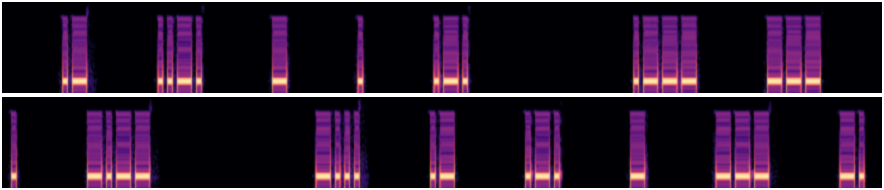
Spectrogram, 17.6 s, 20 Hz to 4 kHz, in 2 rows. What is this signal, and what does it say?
Morse code, heard as a keyed tone, about 25 wpm, spaced as for 10 wpm, 550 Hz. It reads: AFTER JOEY BARTON
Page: news headlines in morse code at 10 wpm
